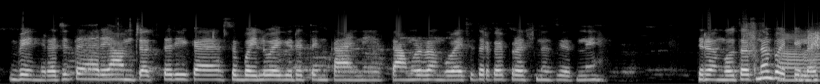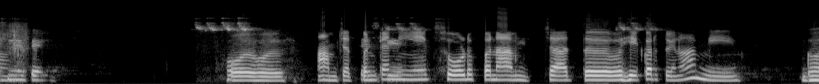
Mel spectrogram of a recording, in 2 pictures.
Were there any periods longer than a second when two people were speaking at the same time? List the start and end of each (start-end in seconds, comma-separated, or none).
none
